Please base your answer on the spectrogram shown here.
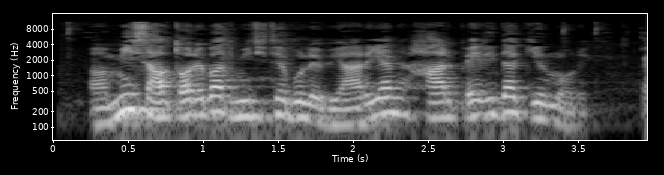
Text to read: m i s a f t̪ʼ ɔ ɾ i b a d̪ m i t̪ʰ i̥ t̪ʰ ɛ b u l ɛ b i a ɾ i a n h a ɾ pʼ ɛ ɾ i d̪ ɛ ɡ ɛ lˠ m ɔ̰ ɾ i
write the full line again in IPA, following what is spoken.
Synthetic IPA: m i s a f t̪ʼ ɔ ɾ ɛ b a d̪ m i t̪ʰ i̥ t̪ʰ ɛ b u l ɛ b i a ɾ i a n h a ɾ pʼ ɛ ɾ i d̪ a ɡ i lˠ m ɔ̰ ɾ i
